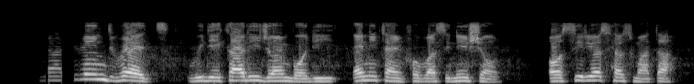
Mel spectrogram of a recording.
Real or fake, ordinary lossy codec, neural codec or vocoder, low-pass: real; none; none; 7.2 kHz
